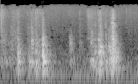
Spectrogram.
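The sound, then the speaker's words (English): The wooden top drawer of a chest slides open with a short scraping rumble, then after a brief pause scrapes shut again, moderately loud, with no voices. “look in that chest over there and bring me the small cardboard box that's in the top drawer.”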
